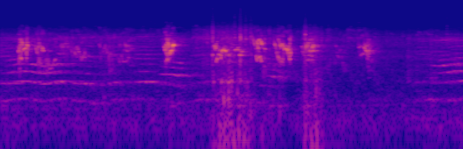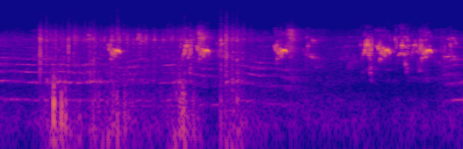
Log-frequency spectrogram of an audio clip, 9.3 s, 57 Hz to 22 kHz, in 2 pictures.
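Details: Pet budgerigars recorded on 11 October 2016, warbling in quick squeaky chirps and short tonal phrases, with brief pauses and noisy bursts that sound like wing flutters.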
